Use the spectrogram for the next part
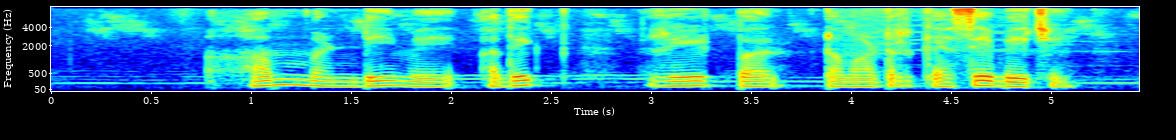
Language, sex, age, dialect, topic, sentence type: Hindi, female, 18-24, Hindustani Malvi Khadi Boli, agriculture, question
